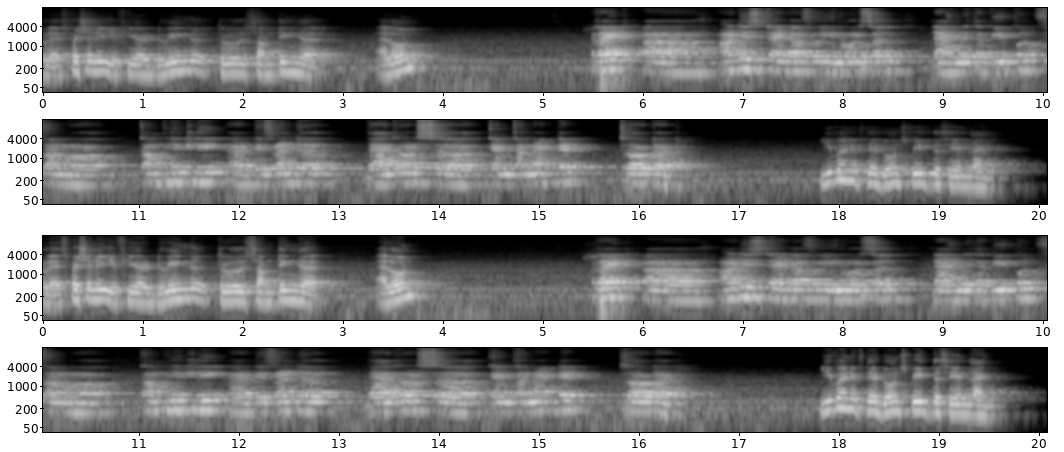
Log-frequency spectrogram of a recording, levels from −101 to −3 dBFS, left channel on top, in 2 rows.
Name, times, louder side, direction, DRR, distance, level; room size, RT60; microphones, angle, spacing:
voice 1, 0.0-4.5 5.2-5.5 16.8-16.9 17.4-17.5 17.8-19.6, right 3 dB, 55° right, 0.9 m, -29 dB
voice 2, 5.5-8.5 8.9-10.7 11.0-12.9 13.2-15.4 15.8-16.4, right 1 dB, 40° left, 6.7 m, -28 dB
16.0 x 10.0 x 8.5 m
head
